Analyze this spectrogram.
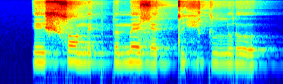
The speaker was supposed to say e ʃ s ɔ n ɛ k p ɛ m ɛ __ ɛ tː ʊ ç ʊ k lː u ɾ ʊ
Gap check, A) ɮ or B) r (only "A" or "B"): A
